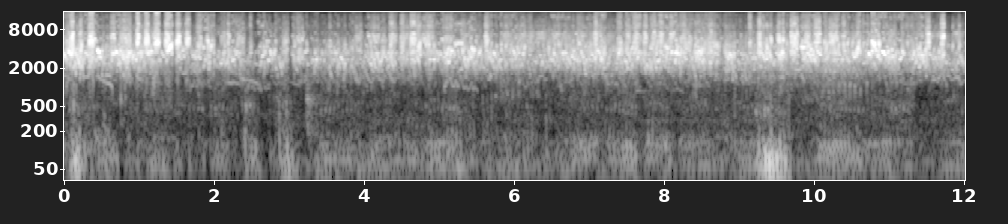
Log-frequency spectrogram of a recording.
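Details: Colony of budgerigars in an aviary keeps up rapid, overlapping chirping, several high tweets a second, with warbled chatter running on without a break.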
